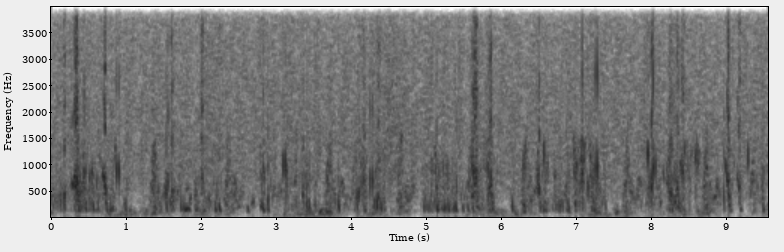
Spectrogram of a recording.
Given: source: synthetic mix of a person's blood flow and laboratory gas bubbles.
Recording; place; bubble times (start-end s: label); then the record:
Doppler ultrasound of blood flow; precordium
0.09-1.06 s: bubbles
1.50-1.67 s: bubbles
1.70-2.30 s: bubbles
2.59-2.96 s: bubbles
3.06-3.60 s: bubbles
3.79-3.88 s: bubbles
4.04-4.48 s: bubbles
4.93-6.02 s: bubbles
6.12-6.21 s: bubbles
6.45-7.43 s: bubbles
7.91-8.66 s: bubbles
8.86-9.12 s: bubbles
9.14-9.33 s: bubbles
9.46-9.56 s: bubbles
From the record:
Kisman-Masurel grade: 343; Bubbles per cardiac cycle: rolling drumbeat, 9 or more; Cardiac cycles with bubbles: 100%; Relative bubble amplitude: loud (0.450 to 0.775); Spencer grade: 3 (all of the cardiac periods contain showers or single bubble signals, but not dominating or overriding the cardiac motion signals); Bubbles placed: only in the low amplitude regions of the cardiac cycle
